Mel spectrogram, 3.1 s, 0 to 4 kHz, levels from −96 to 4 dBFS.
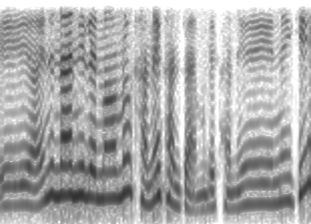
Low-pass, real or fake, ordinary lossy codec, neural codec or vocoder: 3.6 kHz; real; none; none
